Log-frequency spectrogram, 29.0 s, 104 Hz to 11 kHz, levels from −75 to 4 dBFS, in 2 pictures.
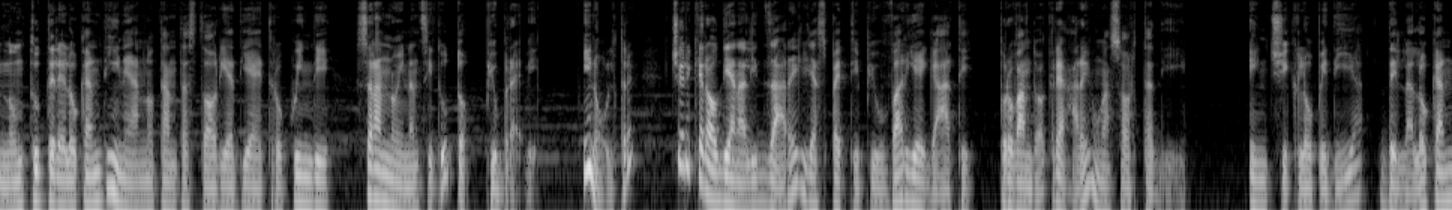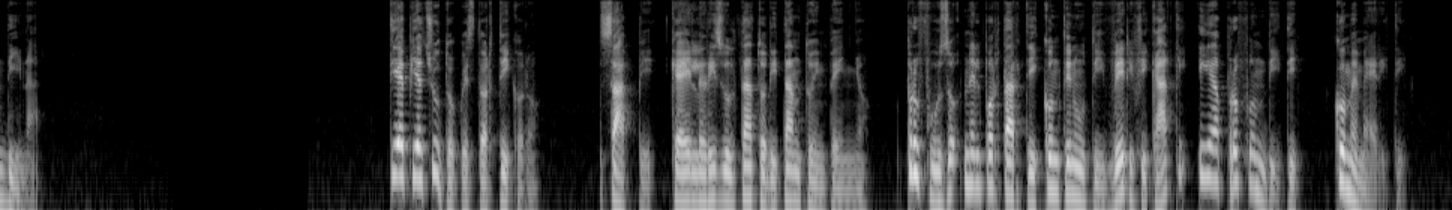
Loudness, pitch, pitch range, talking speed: -20 LUFS, 110 Hz, 90-140 Hz, 105 wpm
